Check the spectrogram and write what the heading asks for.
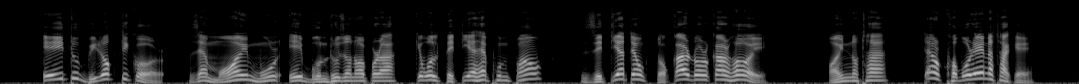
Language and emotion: Assamese, disgusted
